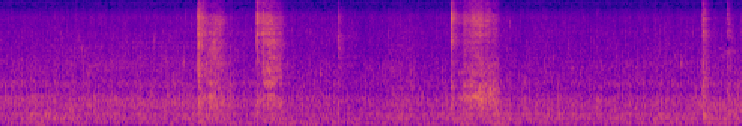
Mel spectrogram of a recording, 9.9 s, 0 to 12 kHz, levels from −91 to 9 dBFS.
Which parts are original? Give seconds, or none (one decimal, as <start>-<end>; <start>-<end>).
0.9-3.8; 5.3-9.9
